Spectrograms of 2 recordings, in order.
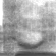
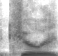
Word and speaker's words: Curie: So so last we spoke you were you had publicly launched your Curie Bio which I Curie Curie Curie. God damn Like Marie Curie.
